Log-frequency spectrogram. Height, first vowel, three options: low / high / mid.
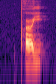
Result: low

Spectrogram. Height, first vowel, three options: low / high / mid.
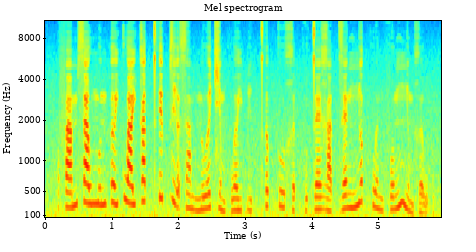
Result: low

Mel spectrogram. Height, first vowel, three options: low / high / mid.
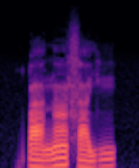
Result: low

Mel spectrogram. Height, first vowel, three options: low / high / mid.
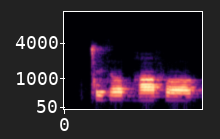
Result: mid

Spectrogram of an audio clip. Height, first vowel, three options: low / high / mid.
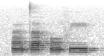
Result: low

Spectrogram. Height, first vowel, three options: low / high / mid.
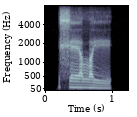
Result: mid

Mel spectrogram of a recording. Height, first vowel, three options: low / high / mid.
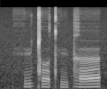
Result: high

